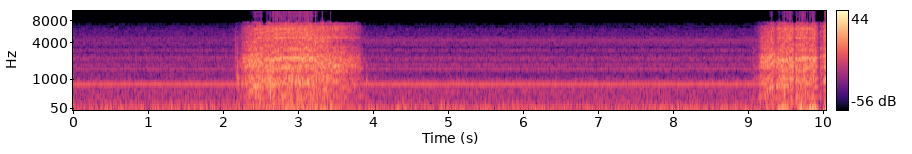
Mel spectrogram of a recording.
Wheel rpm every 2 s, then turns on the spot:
0, 90, 0, 0, 130.
none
